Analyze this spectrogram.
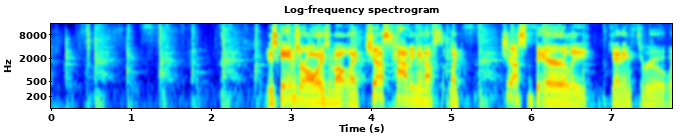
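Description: Hands and boots knock on ladder rungs during a climb.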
